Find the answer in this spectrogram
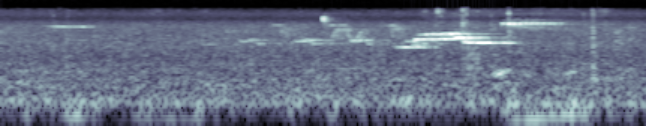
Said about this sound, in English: And do y'all hear these birds out here? My wife can tell you what bird they are. What bird was that? I think it was a mockingbird. Well, I'm not real sure.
